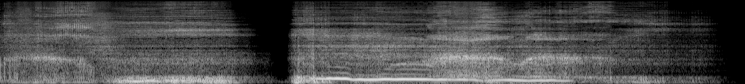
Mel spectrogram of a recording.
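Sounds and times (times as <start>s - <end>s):
mother snoring: 0.0s - 7.4s
mother vocalizing: 2.9s - 5.9s.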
